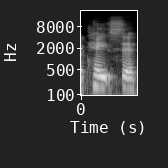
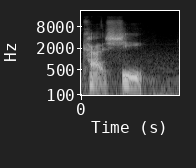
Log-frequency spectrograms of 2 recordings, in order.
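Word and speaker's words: Cait Sith: in incredible detail yeah I shouldn't and also Kate Sith is actually pronounced Kate Sith it's not pronounced Kat shei or whatever we thought it was going to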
